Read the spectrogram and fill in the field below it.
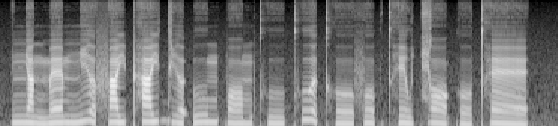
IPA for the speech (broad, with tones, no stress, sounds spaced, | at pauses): ɲ a˧˩ n m ɛː˧ m ɲ i˥˨ ə̯ f a˧ j pʰ a˧˥ j d i˩ ə̯ ʔ uː˧ m p ɔː˩ m kʰ uː˩ kʰ u˥˨ ə̯ kʰ oː˩ f oː˧˩ k̚ t̪ʰ e˧˩ w t͡ɕ ɔː˧˩ k o˩˧ t̪ʰ ɛː˧˩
